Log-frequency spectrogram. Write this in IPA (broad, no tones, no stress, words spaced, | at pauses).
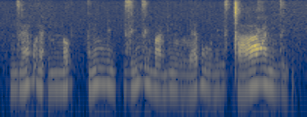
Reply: nzɛ̃ɓɯɾɛ̃ʔ nːɤɡ tːĩlːi | zinzimãɡĩː lːɛɓuːniːs ǀaːʕĩːnziʔ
